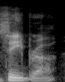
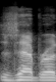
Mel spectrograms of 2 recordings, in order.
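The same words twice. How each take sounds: First: Zebra is pronounced a non-British way. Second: Zebra is pronounced the British way. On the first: The speaker calls it wrong. "not zebra" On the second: The speaker calls it right. "if you ever go to England, it's zebra. It's one hundred percent zebra"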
